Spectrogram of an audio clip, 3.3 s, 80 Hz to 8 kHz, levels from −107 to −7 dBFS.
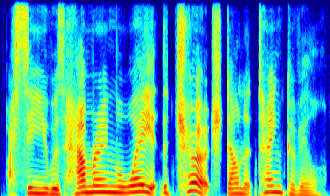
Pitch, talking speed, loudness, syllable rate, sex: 220 Hz, 220 wpm, -18 LUFS, 5.6 syllables/s, female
